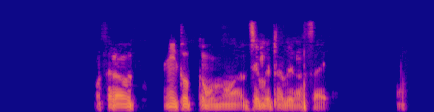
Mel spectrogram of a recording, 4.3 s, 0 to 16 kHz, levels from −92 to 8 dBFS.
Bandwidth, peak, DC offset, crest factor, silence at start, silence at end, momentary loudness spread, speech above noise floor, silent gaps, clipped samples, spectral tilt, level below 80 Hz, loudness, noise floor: 8 kHz; -8 dBFS; under 0.1%; 22 dB; 0.95 s; 0.3 s; 12 LU; over 64 dB; 1.54-1.63 s, 3.39-3.96 s; under 0.1%; -5.5 dB/octave; -62 dBFS; -27 LUFS; under -90 dBFS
